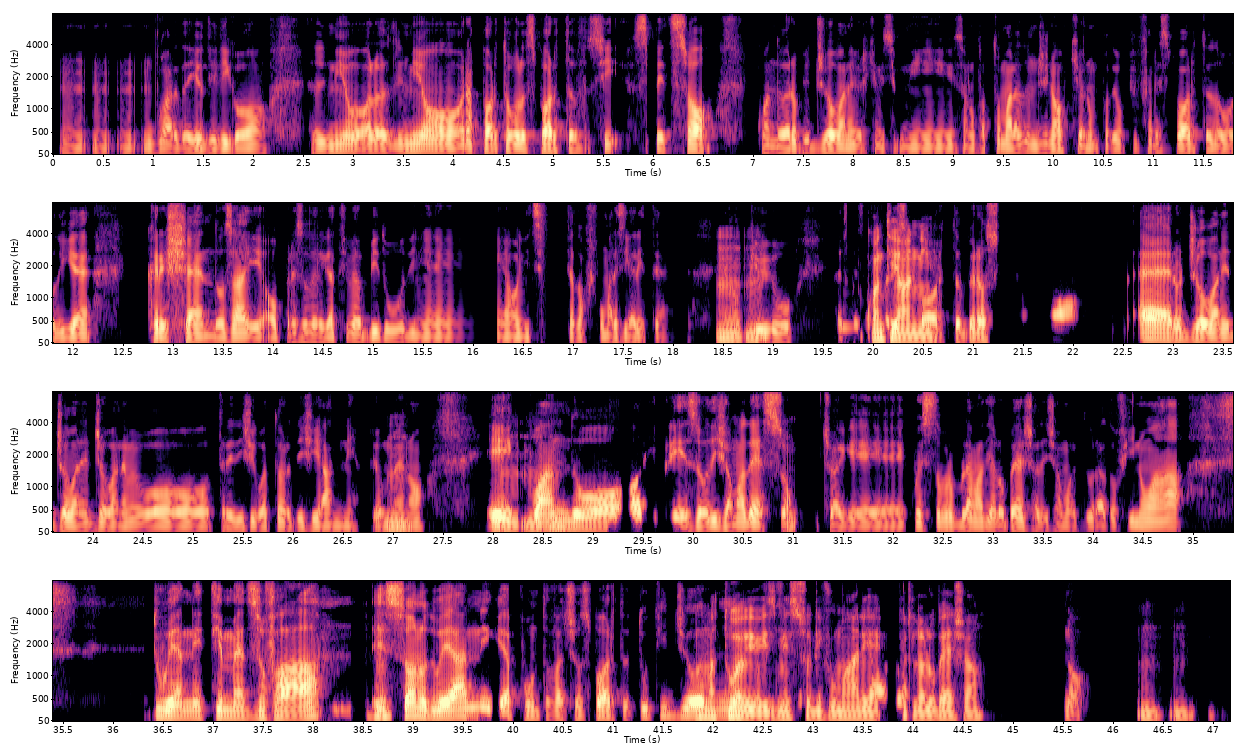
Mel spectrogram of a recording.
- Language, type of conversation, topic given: Italian, unstructured, Come può lo sport aiutare a gestire lo stress quotidiano?
- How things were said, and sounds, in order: static; tapping; distorted speech; unintelligible speech; unintelligible speech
